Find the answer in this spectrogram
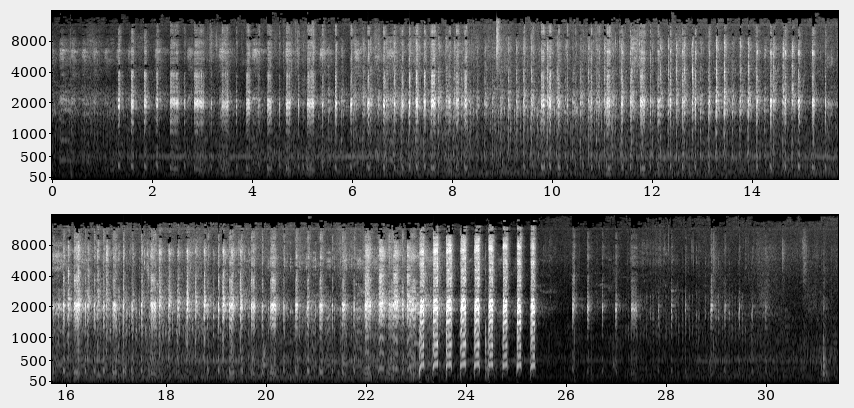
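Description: Rapid, continuous duck quacking, with a loud fast run of quacks near the end, about six a second, that cuts off suddenly.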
